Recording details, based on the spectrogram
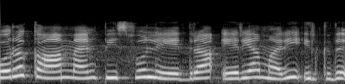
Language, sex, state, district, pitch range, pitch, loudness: Tamil, female, Karnataka, Bangalore, 275-320 Hz, 295 Hz, -12 LUFS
